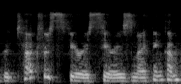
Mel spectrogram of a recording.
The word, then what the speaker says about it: Tetrasphere: patty you have one series out called the tetrosphere series and i think i'm pronouncing that correctly yes you are tell us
